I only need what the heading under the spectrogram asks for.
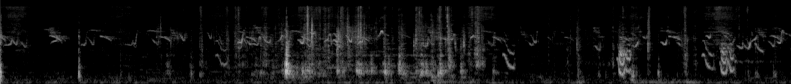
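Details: Black francolin chicks of dakhni and sindhi teetar types feeding and playing, uttering short high slurred peeps in loose groups, with a noisy rustling, clicking passage in the middle.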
